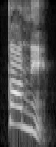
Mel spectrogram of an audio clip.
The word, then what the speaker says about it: tannie: Aunt is called tannie. So when we write it down, it's got the double N. However, when we pronounce it, it is tannie.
